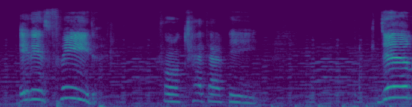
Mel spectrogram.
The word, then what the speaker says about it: Caterpie: キャタピー is also in English.Pronunciation Catapy だそうです。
